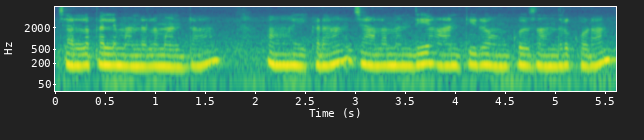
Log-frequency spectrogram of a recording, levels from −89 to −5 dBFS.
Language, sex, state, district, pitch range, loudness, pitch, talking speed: Telugu, female, Andhra Pradesh, Manyam, 170-185 Hz, -14 LUFS, 175 Hz, 130 wpm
